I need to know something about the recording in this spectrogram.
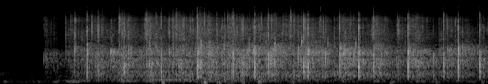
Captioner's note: audience applauds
